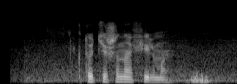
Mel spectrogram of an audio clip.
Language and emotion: Russian, neutral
